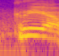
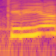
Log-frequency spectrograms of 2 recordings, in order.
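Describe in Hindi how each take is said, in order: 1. Cluster में k सीधे r से जुड़ जाता है। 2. एक स्वर k और r को अलग करता है। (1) "क आधा है और ये मात्रा रे पर चली गई है" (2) "क्रिया ना बनकर"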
